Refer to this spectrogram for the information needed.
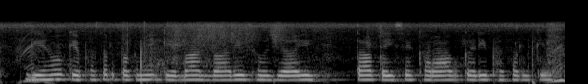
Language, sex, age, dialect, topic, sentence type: Bhojpuri, female, 25-30, Western, agriculture, question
